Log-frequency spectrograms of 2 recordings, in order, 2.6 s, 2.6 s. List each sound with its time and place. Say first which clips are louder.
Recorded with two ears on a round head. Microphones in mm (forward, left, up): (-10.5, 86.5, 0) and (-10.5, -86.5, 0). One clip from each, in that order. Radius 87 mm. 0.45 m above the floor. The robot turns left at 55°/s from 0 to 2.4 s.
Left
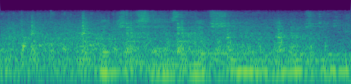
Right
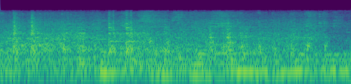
0.7 s a man speaking: right 4 dB; 95° left, 1.8 m; by 2.5 s 5° left, 1.8 m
